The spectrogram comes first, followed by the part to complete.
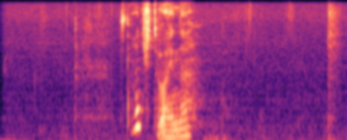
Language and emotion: Russian, sad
